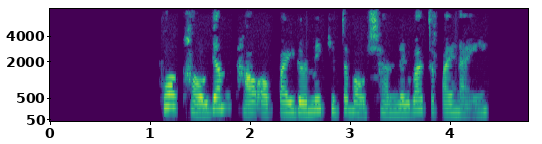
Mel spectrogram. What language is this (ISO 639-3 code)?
tha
